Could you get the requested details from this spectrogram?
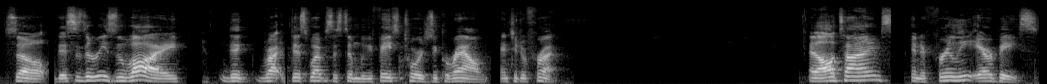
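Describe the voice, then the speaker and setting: A man's voice: fairly high pitch, moderate pace, pushed and bright. A man instructing trainees in a military roleplay game, directing and correcting them as he briefs. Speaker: military-sim drill instructor.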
